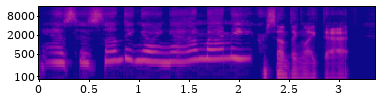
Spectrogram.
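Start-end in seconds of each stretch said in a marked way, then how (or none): 0.0-2.1 put-on very high, eerie, nightmarish little boy voice. Retelling a scene where a little boy in a room speaks: nightmarish little boy voice. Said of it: "nightmarish little boy voice is like".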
